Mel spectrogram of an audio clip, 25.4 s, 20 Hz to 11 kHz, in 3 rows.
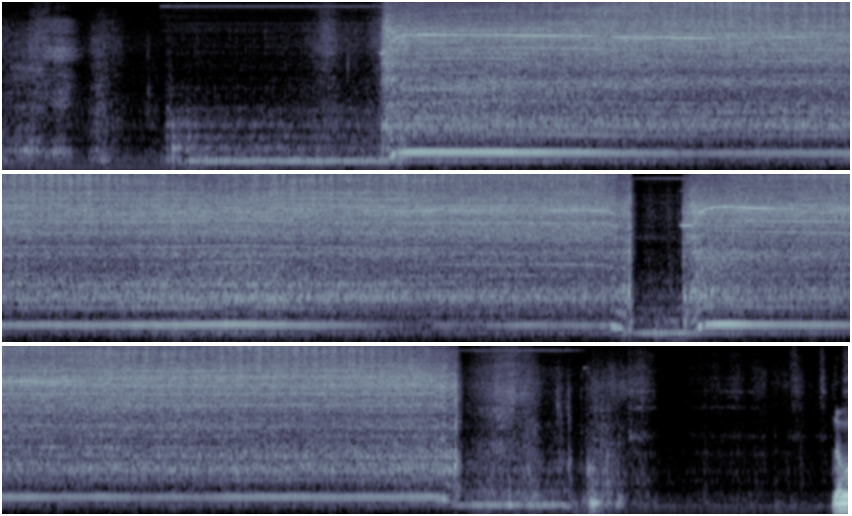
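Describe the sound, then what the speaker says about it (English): Dry sanding an elm and walnut bowl at 120 and 180 grit: two long, loud, steady whining runs of the sander against the spinning wood, each lasting about ten seconds with a brief break between them, and no talk. "I'm going to do 120 and 180 as dry"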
